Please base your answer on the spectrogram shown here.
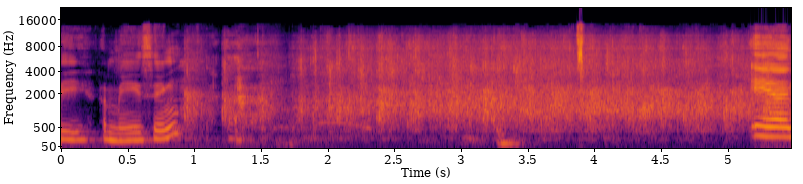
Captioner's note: audience applauding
